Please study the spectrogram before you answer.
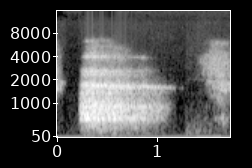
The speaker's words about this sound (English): your breathing, our breathing, our breathing in and out. When we breathe out,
